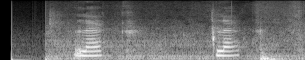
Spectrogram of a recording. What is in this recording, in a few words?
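"lick", spoken word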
